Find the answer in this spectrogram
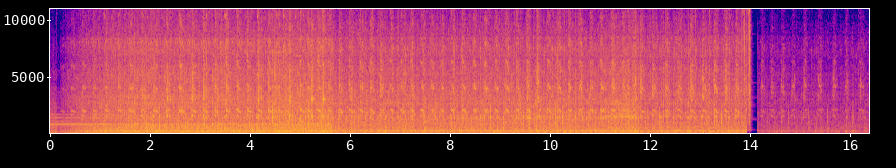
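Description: Workshop machinery clattering in a fast, steady rhythm, with a deeper rumble under it for the first several seconds. It stops suddenly about two seconds before the end.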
